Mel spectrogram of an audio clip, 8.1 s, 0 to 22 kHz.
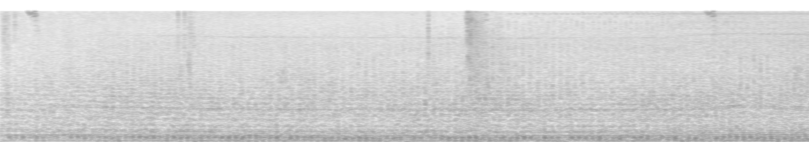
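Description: Helicopter in the video game Just Cause 3 gives a steady, loud rotor and engine drone, a dense low rumble held throughout with faint higher whooshes.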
